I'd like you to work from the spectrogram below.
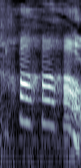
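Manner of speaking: high ha ha ha, a light put-on laugh; mock laugh. Shown as a demonstration. Teacher shows children what normal laughing sounds like, mock high laugh. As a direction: toss off a quick, high, pretend giggle. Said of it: "you're laughing like".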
